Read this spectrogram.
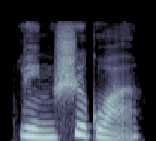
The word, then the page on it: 领事馆: lǐng shì guǎn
